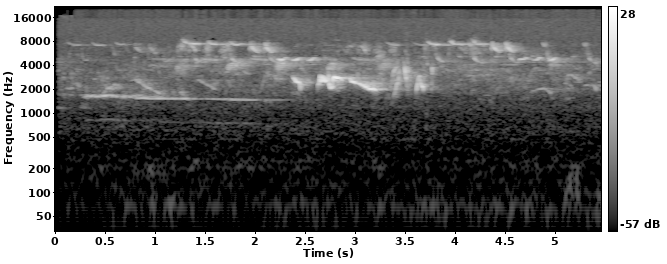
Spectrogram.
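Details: Parrot calling outdoors: a loud, harsh, scratchy burst of rapid chattering notes at mid-clip, rising over a steady background of thin high chirps and twitters from many small birds.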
